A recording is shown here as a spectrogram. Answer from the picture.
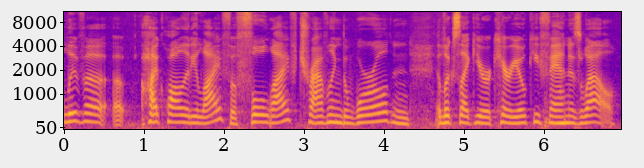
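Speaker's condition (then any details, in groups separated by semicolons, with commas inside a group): No condition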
